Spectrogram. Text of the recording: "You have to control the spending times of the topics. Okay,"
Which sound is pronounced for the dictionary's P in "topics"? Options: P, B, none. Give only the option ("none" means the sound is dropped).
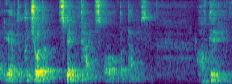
none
